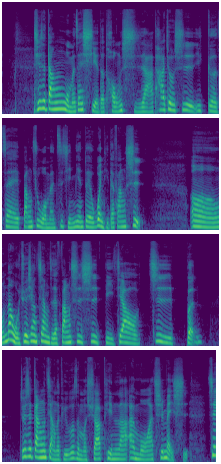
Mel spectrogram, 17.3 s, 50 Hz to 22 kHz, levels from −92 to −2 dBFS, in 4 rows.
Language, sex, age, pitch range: Chinese, female, 20-39, 170-225 Hz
